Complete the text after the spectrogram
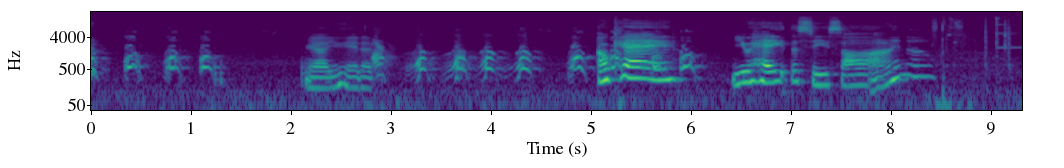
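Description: A dog barks and howls repeatedly.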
